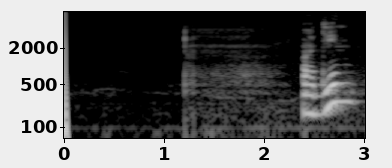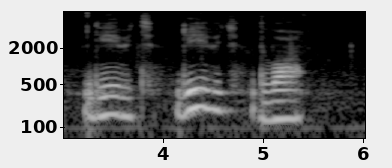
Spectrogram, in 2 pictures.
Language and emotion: Russian, sad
